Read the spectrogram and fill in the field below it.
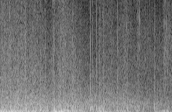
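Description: Musket volley from soldiers in a Civil War video game, a dense, rumbling burst of overlapping gunfire filling the short moment at steady loudness, with no voices over it.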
